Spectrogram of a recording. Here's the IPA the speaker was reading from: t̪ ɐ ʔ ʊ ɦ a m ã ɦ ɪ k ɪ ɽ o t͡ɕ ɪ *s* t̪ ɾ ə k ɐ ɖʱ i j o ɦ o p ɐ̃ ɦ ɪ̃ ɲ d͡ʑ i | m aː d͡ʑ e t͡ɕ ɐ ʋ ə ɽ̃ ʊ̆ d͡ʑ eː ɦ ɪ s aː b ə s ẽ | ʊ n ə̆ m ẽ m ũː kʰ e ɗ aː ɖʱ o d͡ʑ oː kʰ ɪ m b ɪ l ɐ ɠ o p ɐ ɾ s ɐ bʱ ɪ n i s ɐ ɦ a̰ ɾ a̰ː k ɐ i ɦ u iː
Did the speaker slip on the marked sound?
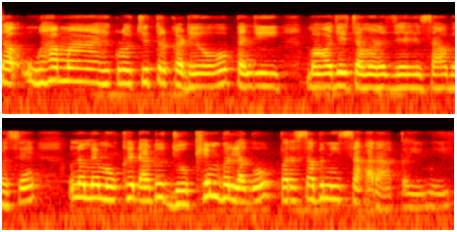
yes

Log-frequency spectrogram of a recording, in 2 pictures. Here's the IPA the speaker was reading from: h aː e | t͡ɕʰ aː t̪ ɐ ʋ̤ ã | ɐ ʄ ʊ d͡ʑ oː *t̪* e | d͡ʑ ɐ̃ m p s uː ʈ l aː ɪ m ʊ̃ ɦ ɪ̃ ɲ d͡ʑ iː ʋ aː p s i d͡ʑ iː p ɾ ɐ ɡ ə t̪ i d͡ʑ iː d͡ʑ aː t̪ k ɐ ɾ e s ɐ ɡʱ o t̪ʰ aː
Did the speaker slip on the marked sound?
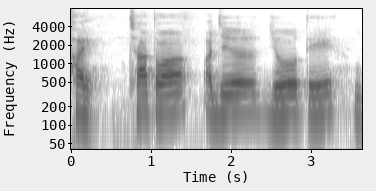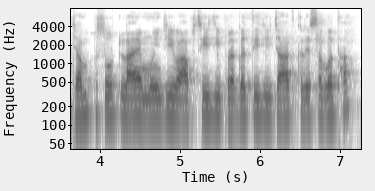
no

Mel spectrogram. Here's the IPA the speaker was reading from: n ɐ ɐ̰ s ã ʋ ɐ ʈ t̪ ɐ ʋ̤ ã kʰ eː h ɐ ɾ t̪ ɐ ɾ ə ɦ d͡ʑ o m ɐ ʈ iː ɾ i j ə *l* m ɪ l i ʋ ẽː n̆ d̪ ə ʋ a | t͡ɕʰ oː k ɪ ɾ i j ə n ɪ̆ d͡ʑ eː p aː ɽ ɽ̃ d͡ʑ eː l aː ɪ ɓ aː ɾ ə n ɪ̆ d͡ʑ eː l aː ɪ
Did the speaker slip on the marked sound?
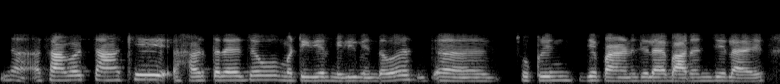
no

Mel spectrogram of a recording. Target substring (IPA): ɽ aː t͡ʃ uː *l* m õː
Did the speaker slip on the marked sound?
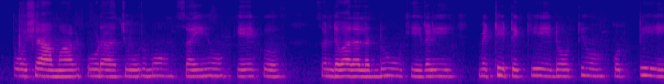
yes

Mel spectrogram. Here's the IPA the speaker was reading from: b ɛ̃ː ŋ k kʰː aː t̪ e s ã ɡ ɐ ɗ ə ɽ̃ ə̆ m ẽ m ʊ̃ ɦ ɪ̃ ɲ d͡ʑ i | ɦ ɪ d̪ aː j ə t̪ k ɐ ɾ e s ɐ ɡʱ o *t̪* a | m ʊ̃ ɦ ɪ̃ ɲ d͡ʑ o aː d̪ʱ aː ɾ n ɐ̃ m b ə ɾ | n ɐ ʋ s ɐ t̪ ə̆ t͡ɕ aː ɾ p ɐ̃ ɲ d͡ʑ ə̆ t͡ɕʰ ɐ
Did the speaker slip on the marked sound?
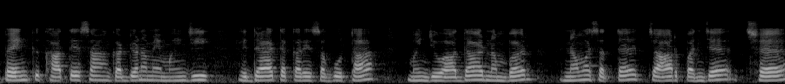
yes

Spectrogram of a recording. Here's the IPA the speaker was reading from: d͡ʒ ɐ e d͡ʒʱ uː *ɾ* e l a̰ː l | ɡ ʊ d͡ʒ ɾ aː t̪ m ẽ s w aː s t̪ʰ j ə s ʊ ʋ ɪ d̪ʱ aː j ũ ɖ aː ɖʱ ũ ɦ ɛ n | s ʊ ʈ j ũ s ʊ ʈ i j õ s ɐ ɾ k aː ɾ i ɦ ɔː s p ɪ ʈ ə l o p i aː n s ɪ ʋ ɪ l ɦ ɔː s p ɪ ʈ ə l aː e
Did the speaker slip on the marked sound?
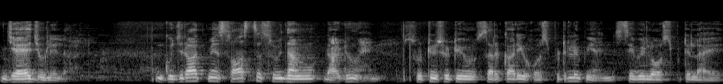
yes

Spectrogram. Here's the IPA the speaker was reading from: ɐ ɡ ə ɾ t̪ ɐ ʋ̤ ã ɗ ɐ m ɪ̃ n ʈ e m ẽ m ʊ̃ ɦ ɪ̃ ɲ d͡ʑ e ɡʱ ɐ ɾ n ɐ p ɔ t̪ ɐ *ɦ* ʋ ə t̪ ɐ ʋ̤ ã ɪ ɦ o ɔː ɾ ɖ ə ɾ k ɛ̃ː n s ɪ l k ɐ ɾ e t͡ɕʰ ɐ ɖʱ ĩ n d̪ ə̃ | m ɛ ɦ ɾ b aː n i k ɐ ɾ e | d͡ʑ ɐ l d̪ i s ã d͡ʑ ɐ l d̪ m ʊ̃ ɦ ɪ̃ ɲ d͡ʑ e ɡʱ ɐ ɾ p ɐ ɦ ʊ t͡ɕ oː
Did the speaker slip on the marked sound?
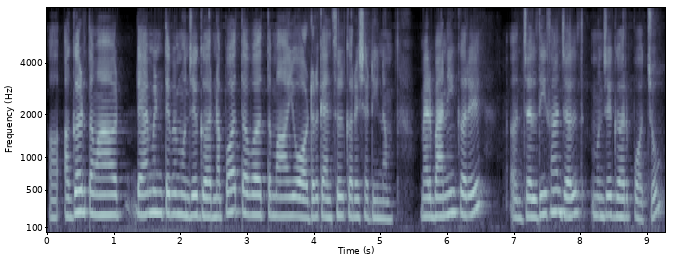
yes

